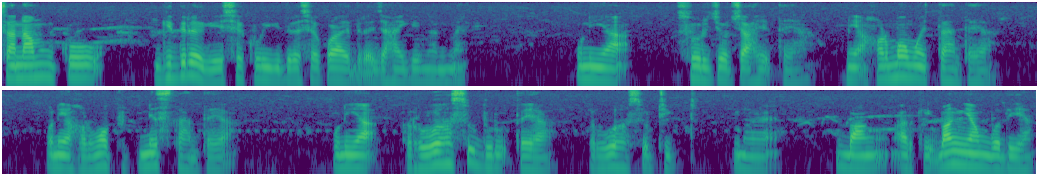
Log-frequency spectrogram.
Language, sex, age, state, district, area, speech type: Santali, male, 30-45, West Bengal, Malda, rural, spontaneous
